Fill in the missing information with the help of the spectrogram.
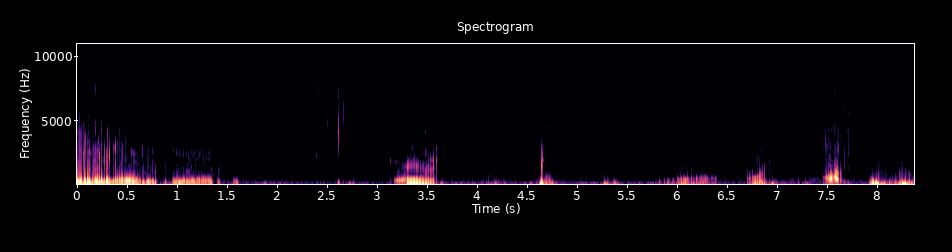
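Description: Irregular low gurgles and rumbles with short squeaks, separated by silence. Ordinary stomach growling.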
